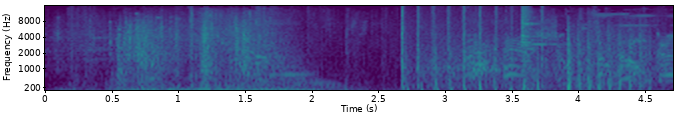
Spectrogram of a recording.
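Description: Rapid automatic gunfire in the Apex Legends video game comes as a fast run of sharp, evenly spaced shots. A noisier burst of action and mechanical clatter precedes it.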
